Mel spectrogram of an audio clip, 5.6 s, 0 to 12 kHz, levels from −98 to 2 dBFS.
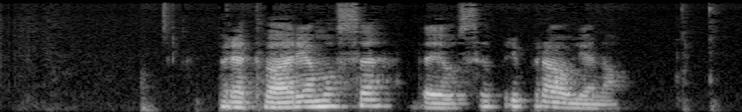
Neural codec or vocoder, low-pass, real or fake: none; 10.8 kHz; real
